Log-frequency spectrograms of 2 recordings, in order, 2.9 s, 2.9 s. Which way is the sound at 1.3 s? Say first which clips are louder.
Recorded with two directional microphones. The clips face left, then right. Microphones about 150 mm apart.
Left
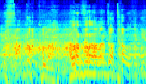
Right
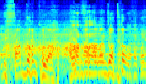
Right 1 dB; 20° right (ahead or behind).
